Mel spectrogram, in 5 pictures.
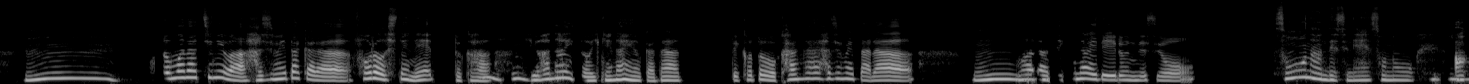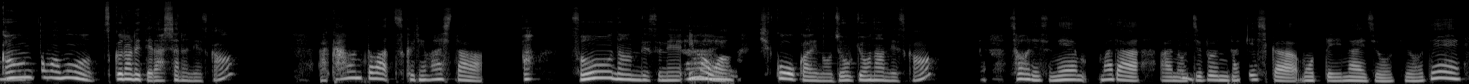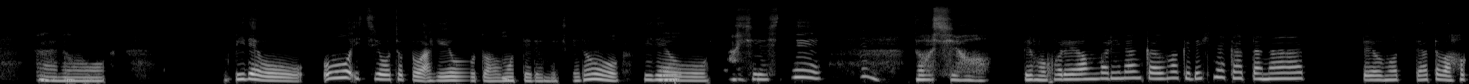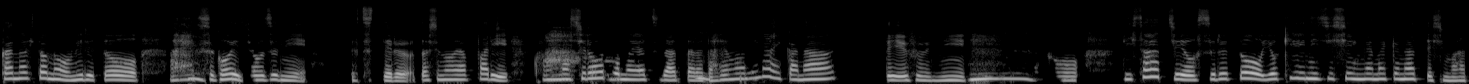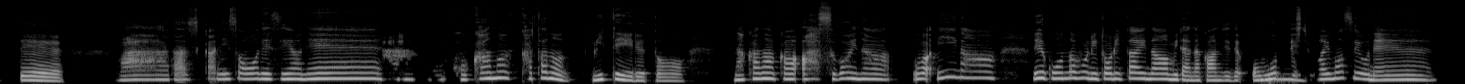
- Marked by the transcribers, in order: none
- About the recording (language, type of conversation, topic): Japanese, advice, 完璧を求めすぎて取りかかれず、なかなか決められないのはなぜですか？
